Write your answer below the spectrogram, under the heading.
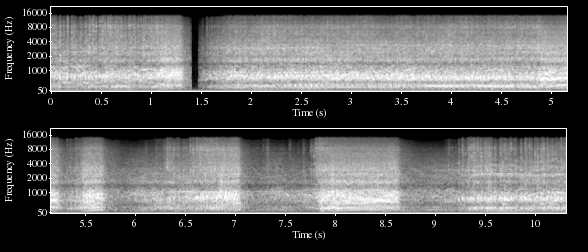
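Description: Monster truck engine revving hard, its pitch rising and falling again and again, with a few short dips in level.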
